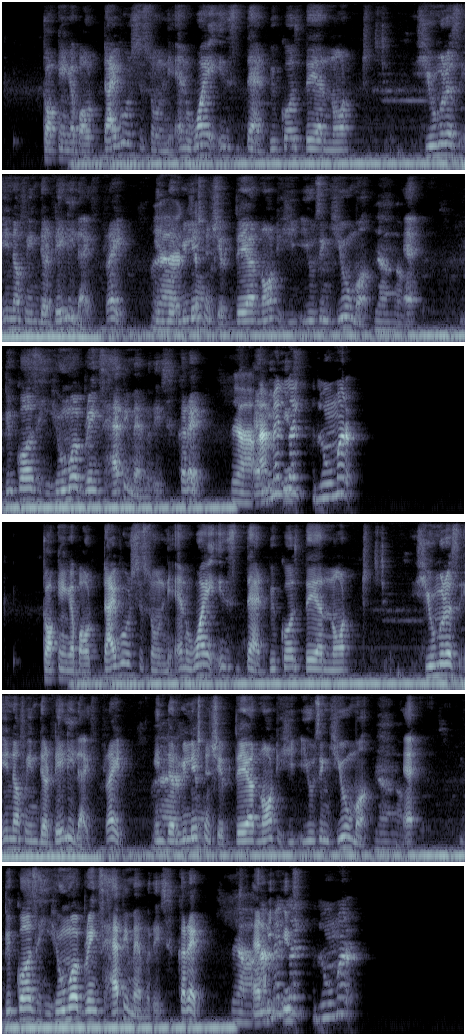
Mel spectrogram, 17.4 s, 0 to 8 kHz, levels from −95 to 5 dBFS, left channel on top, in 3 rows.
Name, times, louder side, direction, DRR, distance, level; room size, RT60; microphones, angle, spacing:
voice 1, 0.5-4.6 5.2-7.3 7.7-10.9 11.6-14.0 14.7-15.2, right 5 dB, 30° right, 6 dB, 0.3 m, -33 dB
sound 1, 0.8-14.5, right 1 dB, 60° right, 0.9 m, -38 dB
voice 2, 7.6-8.3 10.4-10.9 14.4-16.0, left 7 dB, 80° left, 8 dB, 0.5 m, -31 dB
2.2 x 2.2 x 2.6 m, 0.28 s
head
